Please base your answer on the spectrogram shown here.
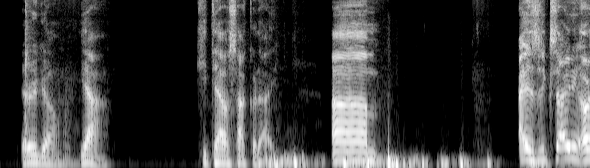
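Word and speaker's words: Kitao Sakurai: How to pronounce the new Street Fighter director's name. Ktow Sakurai. There you go. Yeah. Ktow Sakurai.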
